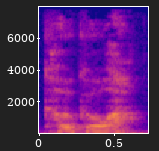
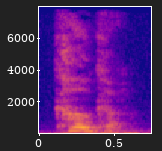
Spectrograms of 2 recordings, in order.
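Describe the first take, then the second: First: The word ends with an added 'ah' sound. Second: The word ends with a plain 'oh' sound. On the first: The speaker calls it wrong. "pronounce it with the A sound at the end" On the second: The speaker calls it right. "We ignore the A sound and simply put cocoa"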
